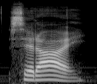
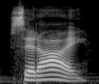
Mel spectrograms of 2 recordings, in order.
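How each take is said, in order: The two takes are said the same way.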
